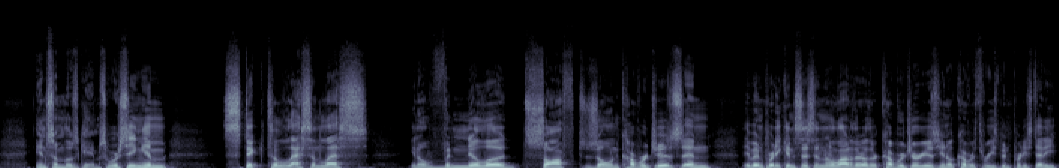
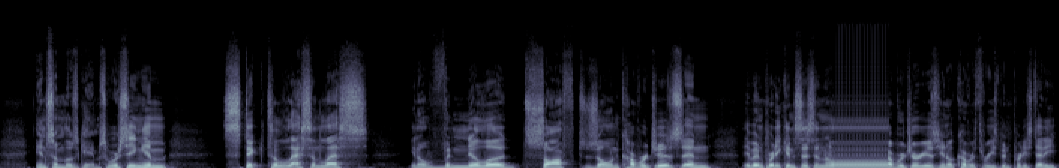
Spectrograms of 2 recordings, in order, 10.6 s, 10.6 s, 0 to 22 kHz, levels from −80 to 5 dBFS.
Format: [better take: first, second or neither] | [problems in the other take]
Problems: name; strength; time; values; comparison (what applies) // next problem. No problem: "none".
first | audio freezing; at 8.5 s for 0.5 s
